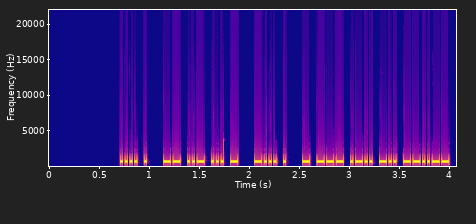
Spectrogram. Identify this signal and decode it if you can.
Morse code, heard as a keyed tone, about 50 wpm, 700 Hz. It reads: HE MUST BE TOLD,
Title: Sentences from Top 1400 Words 50wpm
